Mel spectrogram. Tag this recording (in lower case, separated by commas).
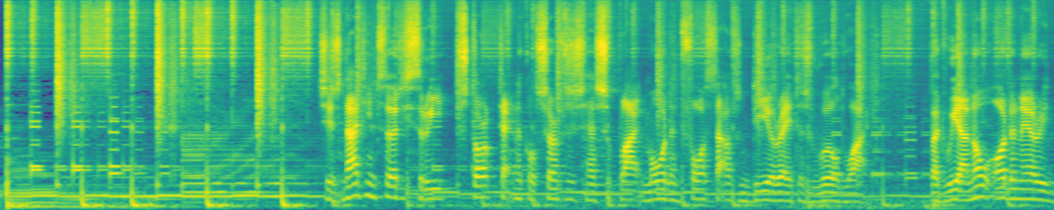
speech, music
